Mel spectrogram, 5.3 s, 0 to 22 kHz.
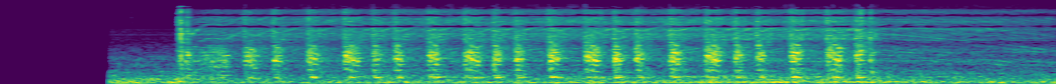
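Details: Starter cranking during a starter circuit voltage drop test, positive side reading 150 mV, under the 200 mV spec: steady starter whir with even compression pulses, about a hundred a minute, for three and a half seconds; healthy cranking, circuit fine.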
